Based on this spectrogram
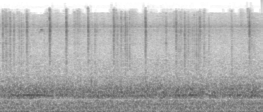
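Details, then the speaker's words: Range Rover automatic driving at speed: faint steady whine through heavy road rumble, persists when manually selecting other gears and alternates with road bumps; suspected in differential or transfer case rather than transmission, unconfirmed. "if you can hear it be here we try Mike over a little bump or something that noise sort of alternates with the bumpiness in the road"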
